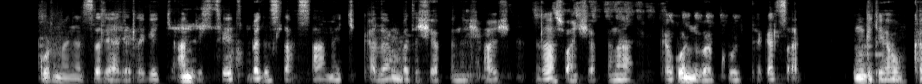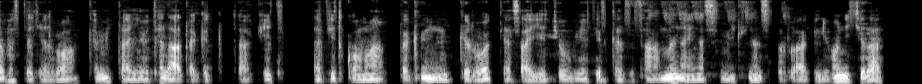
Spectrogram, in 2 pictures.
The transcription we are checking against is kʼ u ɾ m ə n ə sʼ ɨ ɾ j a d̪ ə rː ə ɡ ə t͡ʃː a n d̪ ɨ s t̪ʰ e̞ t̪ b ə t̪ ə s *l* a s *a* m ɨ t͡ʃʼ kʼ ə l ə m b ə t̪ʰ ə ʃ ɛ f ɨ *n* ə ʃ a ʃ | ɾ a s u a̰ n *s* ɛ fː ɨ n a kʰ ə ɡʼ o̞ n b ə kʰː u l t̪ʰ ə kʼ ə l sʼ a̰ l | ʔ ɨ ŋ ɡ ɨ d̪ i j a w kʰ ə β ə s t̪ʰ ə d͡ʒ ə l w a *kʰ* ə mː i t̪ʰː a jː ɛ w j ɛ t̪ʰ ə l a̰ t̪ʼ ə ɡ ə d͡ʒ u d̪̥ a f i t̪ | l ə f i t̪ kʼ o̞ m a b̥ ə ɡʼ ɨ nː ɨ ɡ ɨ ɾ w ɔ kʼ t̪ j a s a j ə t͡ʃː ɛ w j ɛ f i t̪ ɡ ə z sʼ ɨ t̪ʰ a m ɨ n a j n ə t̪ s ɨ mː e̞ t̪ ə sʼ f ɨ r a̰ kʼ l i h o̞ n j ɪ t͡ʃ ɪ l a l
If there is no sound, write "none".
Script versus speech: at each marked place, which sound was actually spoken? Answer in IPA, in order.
l, a, n, ʃ, kʰ

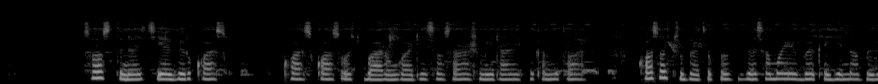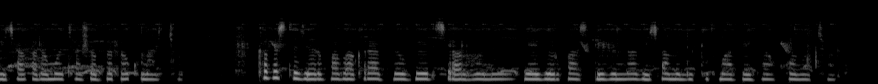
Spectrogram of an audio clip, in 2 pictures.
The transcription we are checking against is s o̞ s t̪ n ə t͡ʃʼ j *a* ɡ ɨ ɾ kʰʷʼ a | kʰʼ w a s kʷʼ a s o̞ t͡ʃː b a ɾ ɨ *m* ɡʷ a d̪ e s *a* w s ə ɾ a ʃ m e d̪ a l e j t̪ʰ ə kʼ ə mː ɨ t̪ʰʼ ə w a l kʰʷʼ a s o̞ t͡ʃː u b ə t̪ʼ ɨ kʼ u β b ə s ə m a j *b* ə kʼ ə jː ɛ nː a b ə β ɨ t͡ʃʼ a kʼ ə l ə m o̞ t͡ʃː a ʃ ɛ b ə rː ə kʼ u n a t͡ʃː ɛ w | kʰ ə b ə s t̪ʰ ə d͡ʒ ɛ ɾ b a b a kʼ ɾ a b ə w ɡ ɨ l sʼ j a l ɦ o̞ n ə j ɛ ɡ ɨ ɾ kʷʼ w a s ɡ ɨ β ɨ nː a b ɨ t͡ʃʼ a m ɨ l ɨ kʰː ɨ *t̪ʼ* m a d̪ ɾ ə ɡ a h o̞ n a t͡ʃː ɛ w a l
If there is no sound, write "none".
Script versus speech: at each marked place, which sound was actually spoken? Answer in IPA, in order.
ɛ, ŋ, ə, b, t̪

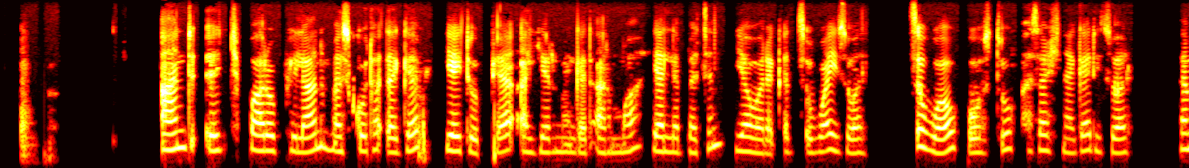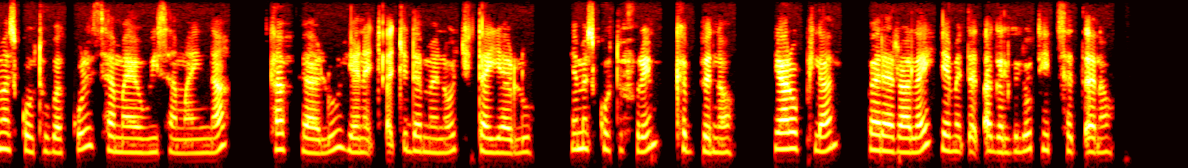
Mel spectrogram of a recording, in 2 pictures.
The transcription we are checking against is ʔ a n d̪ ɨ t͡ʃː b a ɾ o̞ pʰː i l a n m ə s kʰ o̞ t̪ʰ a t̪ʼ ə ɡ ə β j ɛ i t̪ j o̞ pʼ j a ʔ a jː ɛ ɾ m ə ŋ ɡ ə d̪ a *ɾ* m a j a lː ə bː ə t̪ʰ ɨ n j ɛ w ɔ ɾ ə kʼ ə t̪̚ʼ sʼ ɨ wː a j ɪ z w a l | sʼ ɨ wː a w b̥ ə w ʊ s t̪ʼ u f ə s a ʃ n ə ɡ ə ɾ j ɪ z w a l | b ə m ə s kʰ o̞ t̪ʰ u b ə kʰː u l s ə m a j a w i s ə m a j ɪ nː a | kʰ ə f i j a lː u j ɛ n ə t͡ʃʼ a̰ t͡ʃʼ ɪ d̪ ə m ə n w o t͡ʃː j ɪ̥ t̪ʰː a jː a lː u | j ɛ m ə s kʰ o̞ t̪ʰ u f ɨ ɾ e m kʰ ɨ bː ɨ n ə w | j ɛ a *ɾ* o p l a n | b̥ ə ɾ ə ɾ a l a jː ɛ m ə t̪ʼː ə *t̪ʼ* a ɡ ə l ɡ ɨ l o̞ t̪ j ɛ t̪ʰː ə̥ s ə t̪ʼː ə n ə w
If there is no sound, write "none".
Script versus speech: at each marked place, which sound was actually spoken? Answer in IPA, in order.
ɾ, ɾ, t̪ʼ

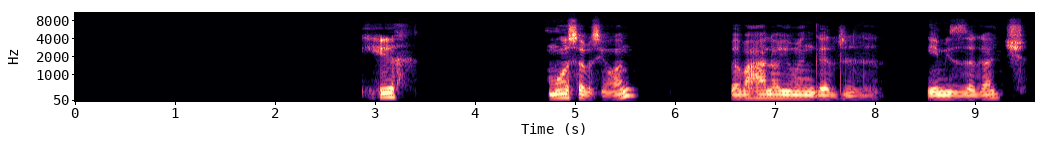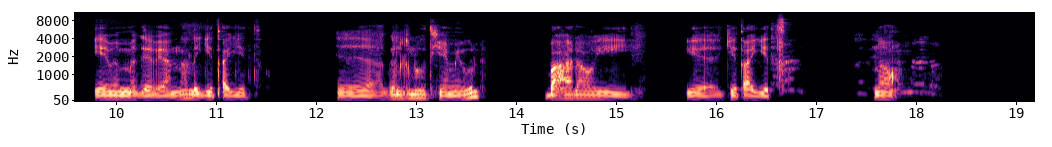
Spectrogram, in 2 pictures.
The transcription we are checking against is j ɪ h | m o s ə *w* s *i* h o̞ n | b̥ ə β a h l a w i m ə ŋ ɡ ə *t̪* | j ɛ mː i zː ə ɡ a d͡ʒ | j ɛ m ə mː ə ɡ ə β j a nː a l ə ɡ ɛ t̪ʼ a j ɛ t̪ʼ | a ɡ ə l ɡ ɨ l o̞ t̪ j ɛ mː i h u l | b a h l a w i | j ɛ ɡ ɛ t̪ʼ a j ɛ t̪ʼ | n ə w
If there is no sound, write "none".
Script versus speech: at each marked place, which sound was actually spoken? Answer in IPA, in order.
β, i, d̪

